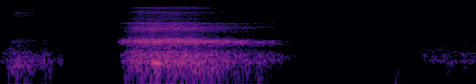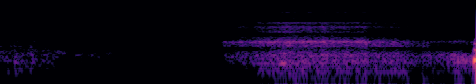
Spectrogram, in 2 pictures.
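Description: Slow, deep breaths taken in a resting yoga pose, two long audible exhales separated by a quiet pause and a faint inhale, close to the mic with no talking.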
